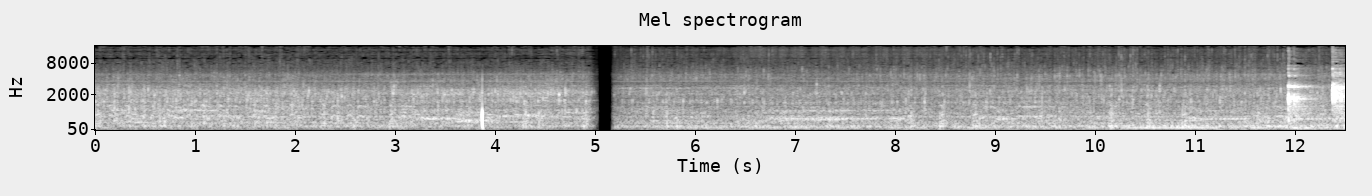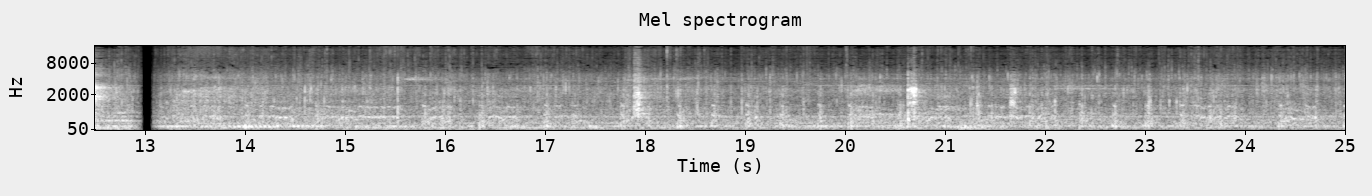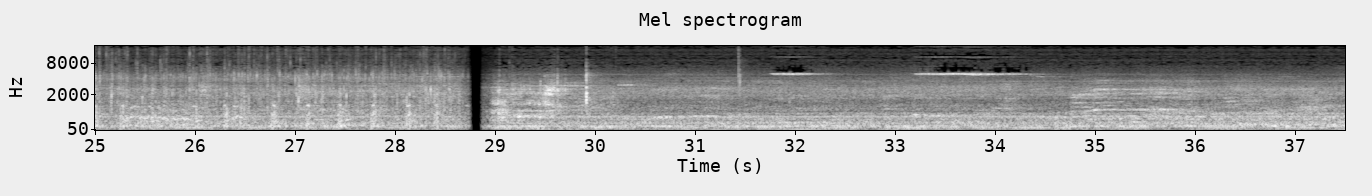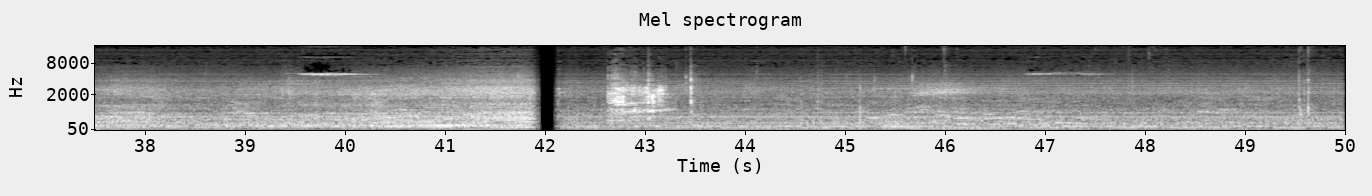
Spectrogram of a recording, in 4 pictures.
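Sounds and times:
curry bubbling and sizzling in pan: 0:00.0 - 0:30.4, 0:42.6 - 0:43.7
spoon knocking against pan: 0:11.9 - 0:12.8.

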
